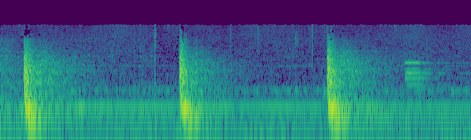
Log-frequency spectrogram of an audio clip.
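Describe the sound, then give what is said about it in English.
Three heavy, evenly spaced knocks on a door, each a loud thud with a short ringing decay, about a second apart, followed by a faint tonal hum. “Knock.”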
